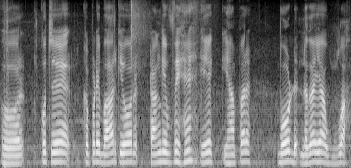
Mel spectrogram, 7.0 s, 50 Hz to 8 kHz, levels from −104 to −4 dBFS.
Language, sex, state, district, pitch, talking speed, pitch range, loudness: Hindi, male, Rajasthan, Bikaner, 160 Hz, 135 wpm, 145-170 Hz, -15 LUFS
